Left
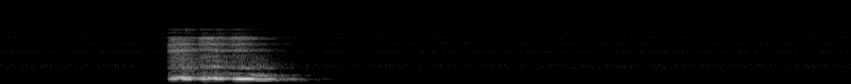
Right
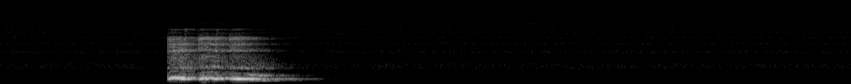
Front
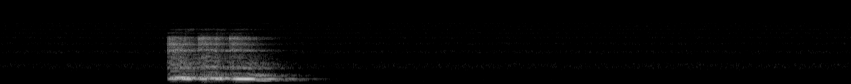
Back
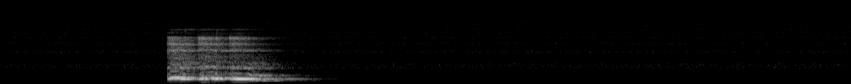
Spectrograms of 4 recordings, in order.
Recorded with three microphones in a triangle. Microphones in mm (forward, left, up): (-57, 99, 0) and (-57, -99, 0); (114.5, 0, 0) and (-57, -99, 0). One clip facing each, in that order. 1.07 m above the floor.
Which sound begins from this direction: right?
Throat clearing, at 1.7 s.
